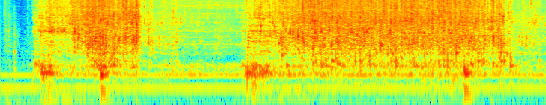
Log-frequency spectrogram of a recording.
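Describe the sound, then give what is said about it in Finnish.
A toilet flushes with a loud rushing gush of water, briefly easing before surging again and draining steadily with hissing and gurgling until it tapers off near the end. “Vessan pönttö on yksi, joka kuluttaa ihan hurjasti”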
